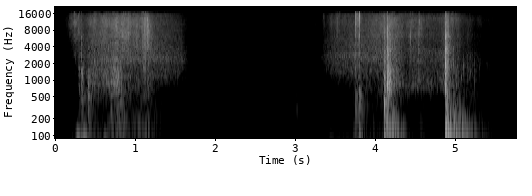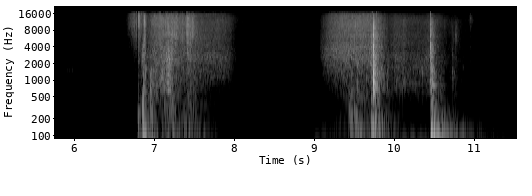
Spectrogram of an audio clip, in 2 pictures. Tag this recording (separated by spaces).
thud wood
